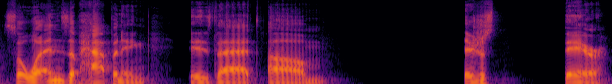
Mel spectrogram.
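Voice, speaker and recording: A man's voice: deep voice, takes it slowly, fairly bright tone, smooth. A young man streaming a video game and chatting casually with his viewers, rambling, mocking himself and stumbling over names. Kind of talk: casual livestream chat with viewers.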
